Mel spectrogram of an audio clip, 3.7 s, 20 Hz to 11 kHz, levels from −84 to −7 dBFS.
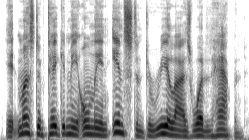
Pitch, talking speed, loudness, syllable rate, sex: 140 Hz, 210 wpm, -17 LUFS, 5.7 syllables/s, male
